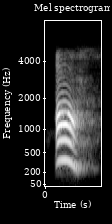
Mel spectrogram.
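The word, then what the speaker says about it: acht: 8 dibacanya ah. Memang untuk CH ini kita lebih kayak dominan h-nya ya. Jadi bukan tapi ah.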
